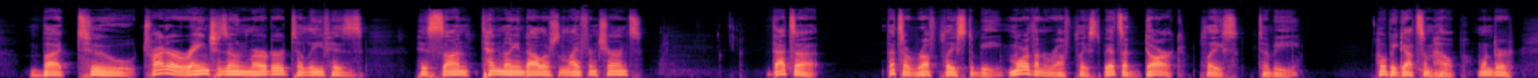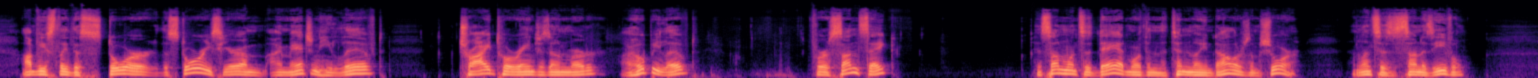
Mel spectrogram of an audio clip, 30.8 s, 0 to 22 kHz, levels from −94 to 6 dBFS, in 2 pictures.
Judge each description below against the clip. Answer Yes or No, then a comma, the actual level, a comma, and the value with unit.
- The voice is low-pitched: Yes, low, 115 Hz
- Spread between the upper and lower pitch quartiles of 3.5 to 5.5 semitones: Yes, average, 4.0 semitones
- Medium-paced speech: Yes, average, 175 wpm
